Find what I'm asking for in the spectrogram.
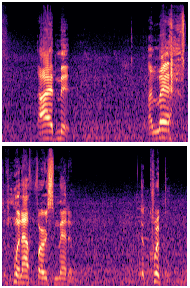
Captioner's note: laughing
